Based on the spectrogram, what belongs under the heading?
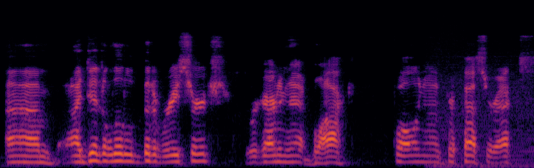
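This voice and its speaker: A man's voice: mid-range voice, level tone, normal speed, dry recording, lo-fi sound. A man co-hosting a comics podcast, carefully recounting details with many fillers. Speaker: podcast co-host. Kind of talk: casual chat about comics.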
